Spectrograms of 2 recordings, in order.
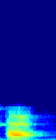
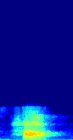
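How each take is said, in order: First: The vowel starts with no h sound. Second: The vowel starts with a breathy h sound. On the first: "it's a silent. It just means ah" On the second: "If you put a little breathing mark above it, a C, it becomes ha"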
